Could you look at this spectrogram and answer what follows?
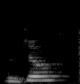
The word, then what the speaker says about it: joules: And then she says, you know, when you got the 200 joules, how to pronounce Jules, or Joel's? – Jules.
